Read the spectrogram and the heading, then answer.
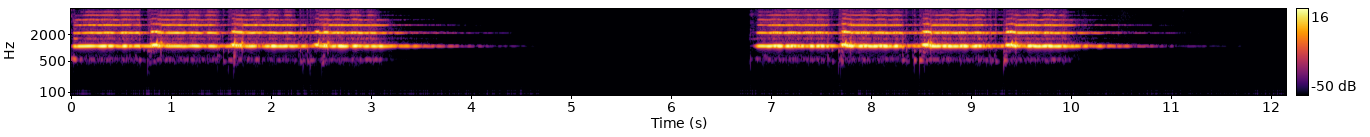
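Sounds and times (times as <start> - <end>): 
cinematic oboe: 0.0 - 4.1, 6.8 - 11.1
cinematic flute: 0.0 - 4.4, 6.8 - 11.2.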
